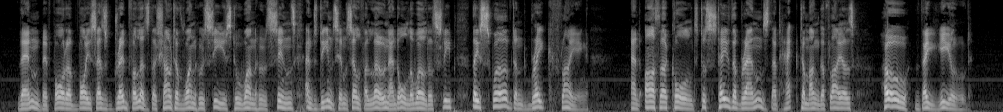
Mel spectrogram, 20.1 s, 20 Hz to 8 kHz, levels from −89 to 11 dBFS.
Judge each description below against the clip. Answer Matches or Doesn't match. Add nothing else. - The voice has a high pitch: Doesn't match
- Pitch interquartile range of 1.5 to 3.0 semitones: Doesn't match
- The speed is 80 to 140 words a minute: Matches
